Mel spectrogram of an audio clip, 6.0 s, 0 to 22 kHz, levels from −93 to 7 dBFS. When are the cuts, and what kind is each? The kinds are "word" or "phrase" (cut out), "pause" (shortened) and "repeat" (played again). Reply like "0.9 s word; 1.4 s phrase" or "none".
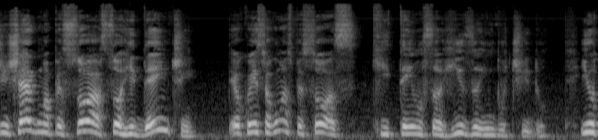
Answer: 3.7 s pause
